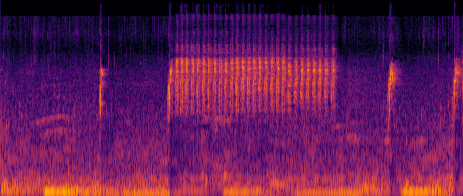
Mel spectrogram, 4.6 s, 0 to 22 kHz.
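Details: Grey-headed canary-flycatcher song for training cagebirds: a short sharp note, then a rapid pulsing buzzy trill of about 1.7 seconds, followed by further short chips against a low rumbling background.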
